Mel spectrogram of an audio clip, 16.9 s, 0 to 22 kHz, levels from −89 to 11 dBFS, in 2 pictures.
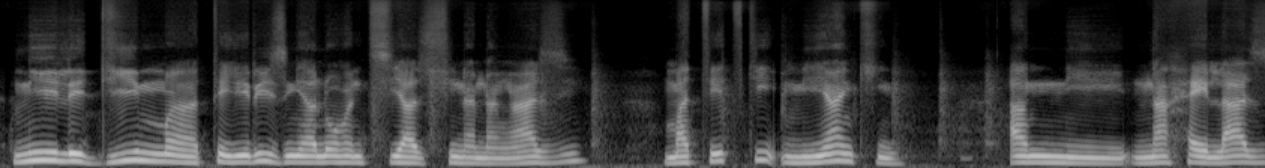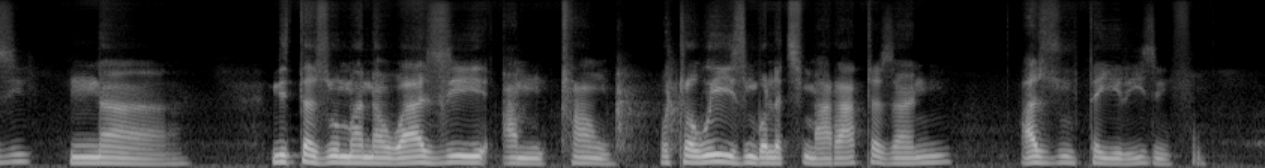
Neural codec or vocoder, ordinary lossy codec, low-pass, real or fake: autoencoder, 48 kHz, 32 numbers a frame, DAC-VAE, trained on Japanese speech; none; none; fake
